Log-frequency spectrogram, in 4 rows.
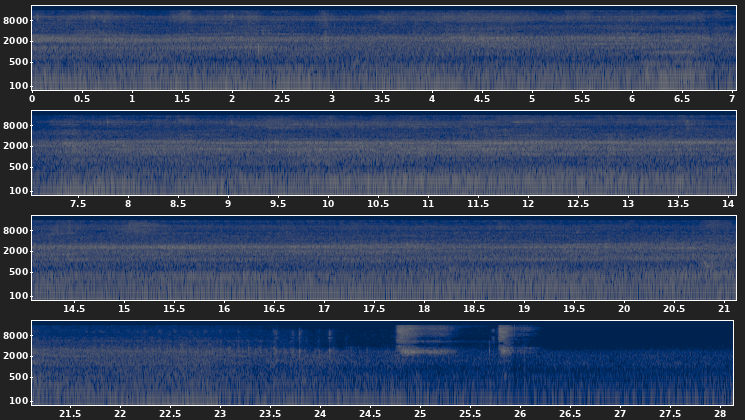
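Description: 2015 Kalmar Ottawa yard truck's diesel engine running steadily, then shutting off about three quarters of the way through. Two short hisses follow.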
